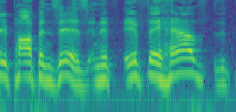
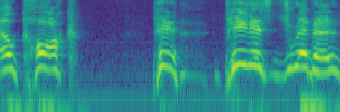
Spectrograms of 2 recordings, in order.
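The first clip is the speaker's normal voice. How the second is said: butchered, failed British accent, pitched up; 7 semitones higher than usual. Podcast host tries out a bad British accent for the others. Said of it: "I'm totally missing the British accent".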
